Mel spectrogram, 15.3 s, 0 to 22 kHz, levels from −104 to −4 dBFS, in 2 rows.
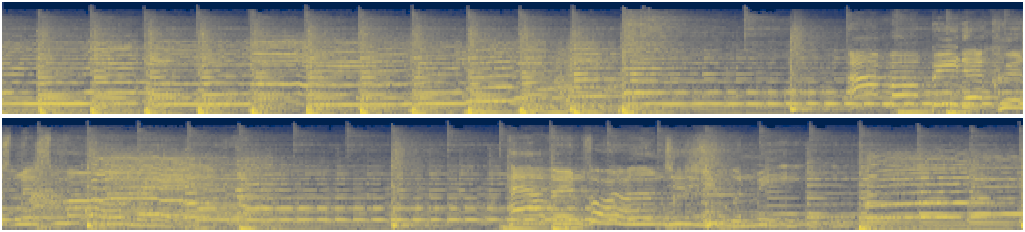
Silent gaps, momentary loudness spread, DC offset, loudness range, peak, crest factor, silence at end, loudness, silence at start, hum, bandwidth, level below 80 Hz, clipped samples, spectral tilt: none; 7 LU; under 0.1%; 3 LU; -2 dBFS; 18 dB; 0 s; -19 LUFS; 0 s; none; 18 kHz; -30 dBFS; under 0.1%; -4 dB/octave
